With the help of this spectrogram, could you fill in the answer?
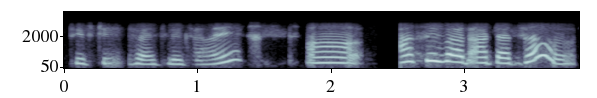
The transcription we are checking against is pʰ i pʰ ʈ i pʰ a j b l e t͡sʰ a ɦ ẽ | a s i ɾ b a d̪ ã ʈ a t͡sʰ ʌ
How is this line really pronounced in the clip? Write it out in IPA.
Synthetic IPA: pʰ i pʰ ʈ i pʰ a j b l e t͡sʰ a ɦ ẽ | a s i ɾ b a d̪ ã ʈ a t͡sʰ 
